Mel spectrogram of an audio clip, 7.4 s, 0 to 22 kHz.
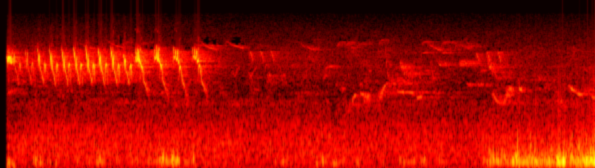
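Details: Tree pipit singing at Kuzawka on 23 April 2019: a quick run of about a dozen high, downward-slurred notes, then fainter scattered chirps, with low rustling in the background.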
